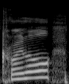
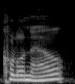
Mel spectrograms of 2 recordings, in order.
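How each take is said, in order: First: The word is said the American way. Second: The word is said in a German-style reading. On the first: "every every American always says colonel" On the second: "I'm German and the way I want to pronounce it is colonel"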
